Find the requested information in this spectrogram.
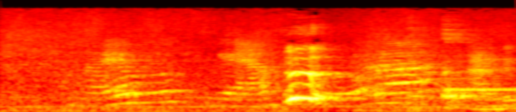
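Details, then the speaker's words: A person with hiccups occurring every few seconds: one sharp, abrupt hiccup breaks into quiet talk, before trying the drinking-water-upside-down remedy. "Bây giờ là đang bị tình trạng nứt cục, cứ khoảng một vài giây là nó sẽ bị nứt cục một lần."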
